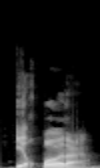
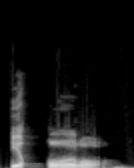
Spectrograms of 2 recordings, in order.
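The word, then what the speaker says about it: اقرأ: Maka ketika kita baca bukan iqra tapi iqro.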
